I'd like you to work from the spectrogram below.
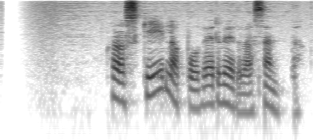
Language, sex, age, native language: Icelandic, female, 50-59, Icelandic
